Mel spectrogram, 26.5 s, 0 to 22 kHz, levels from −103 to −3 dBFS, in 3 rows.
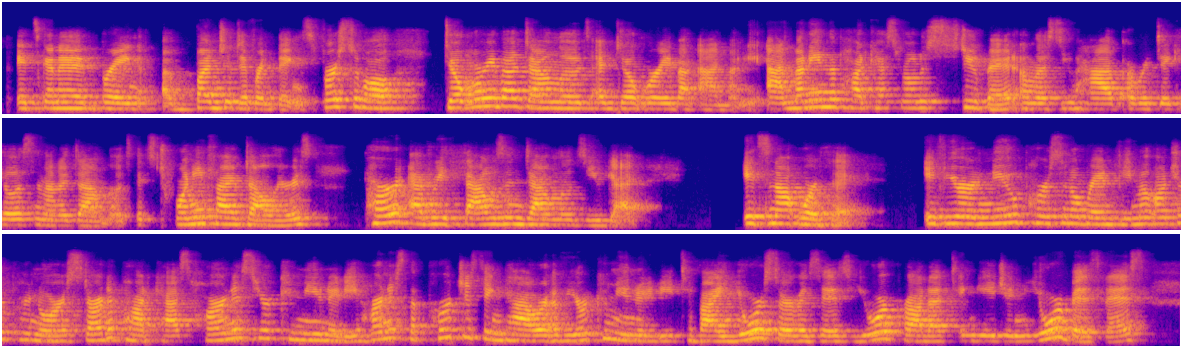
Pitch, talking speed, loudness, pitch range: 220 Hz, 185 wpm, -19 LUFS, 195-245 Hz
